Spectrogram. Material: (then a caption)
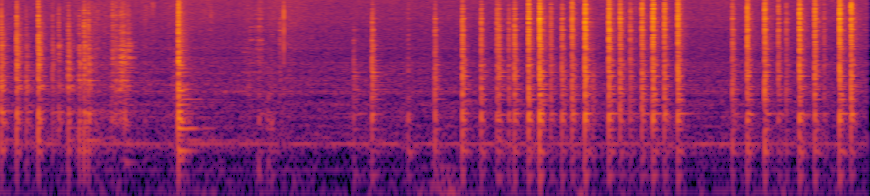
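Metal. A small Wicked-themed metal tin with munchkins on it is tapped in a steady, fast run of light, clicky taps. Each tap gives a short, hollow metallic ping with a faint mid-pitched ring that dies away quickly, and one tap near the start is noticeably louder than the rest.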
